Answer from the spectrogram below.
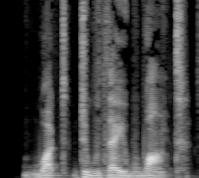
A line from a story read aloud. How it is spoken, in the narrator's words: snarled Venus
